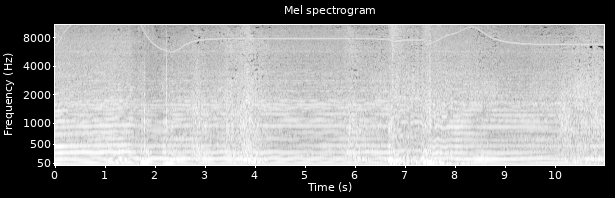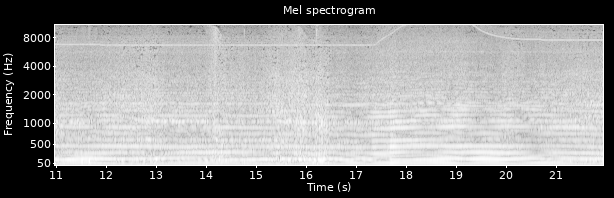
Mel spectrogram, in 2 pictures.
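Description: A powerful car engine roars steadily at high speed.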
